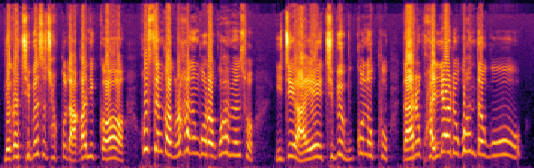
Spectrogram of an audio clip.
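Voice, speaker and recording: A woman's voice: high-pitched, lively intonation, fairly quick, dry recording, clean studio sound. A woman voicing a cheating middle-aged husband who whines and begs desperately. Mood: pleading. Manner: pleading, whiny.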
